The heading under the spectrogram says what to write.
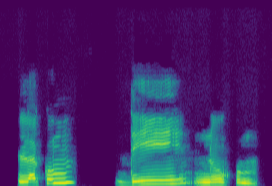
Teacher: میم کی آواز کو ہم تھوڑا سا بھی جھٹکا نہ دیں، تھوڑی سی بھی لوٹتی ہوئی محسوس نہ ہونے دیں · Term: اظہار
